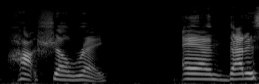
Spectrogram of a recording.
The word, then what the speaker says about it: Hot Chelle Rae: band bracelets that they were making that said Hot Chelle Rae and that is spelled H ha ha h o t CH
